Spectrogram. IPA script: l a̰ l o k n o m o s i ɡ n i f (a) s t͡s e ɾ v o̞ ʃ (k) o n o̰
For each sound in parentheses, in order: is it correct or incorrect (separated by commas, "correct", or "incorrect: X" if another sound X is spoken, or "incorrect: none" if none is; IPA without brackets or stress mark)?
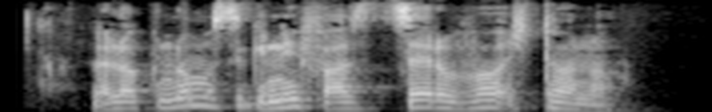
correct, incorrect: t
